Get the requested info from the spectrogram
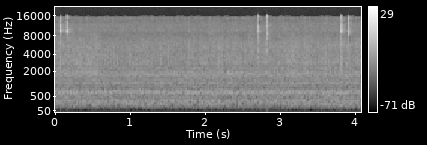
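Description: Steady background hiss and hum of a room with a running computer, broken by two or three faint, sharp mouse clicks as menu items are picked.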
